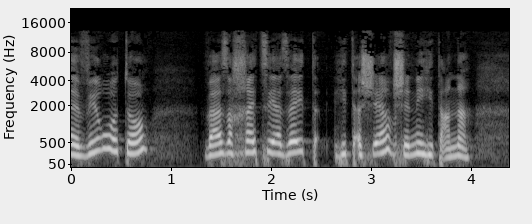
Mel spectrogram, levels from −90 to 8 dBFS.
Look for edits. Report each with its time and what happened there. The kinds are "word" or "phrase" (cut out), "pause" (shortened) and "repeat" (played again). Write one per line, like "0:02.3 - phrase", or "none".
0:03.2 - word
